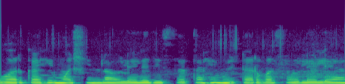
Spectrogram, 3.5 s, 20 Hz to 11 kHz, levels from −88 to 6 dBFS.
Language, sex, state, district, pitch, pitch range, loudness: Marathi, female, Maharashtra, Washim, 215 Hz, 210-215 Hz, -13 LUFS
